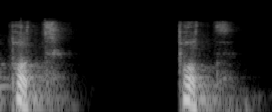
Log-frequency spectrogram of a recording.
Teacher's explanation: «Д», как и «б», в конце слова произносится как «т», оглушается.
